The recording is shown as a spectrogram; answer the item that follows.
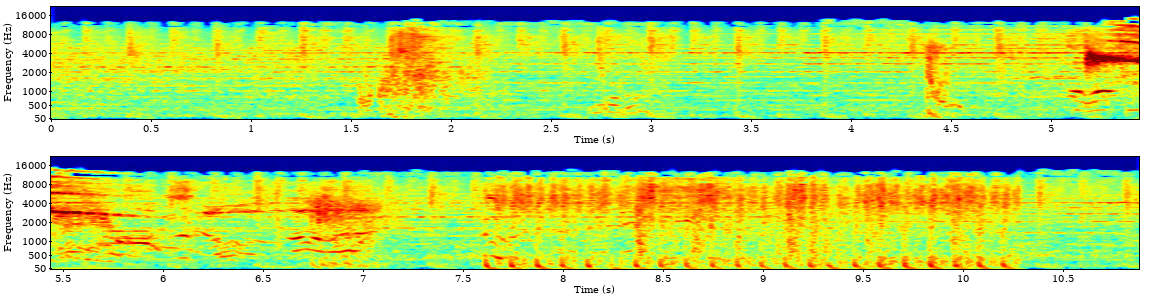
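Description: Animated action-film sound effects: sudden crashes and impacts, then, for the last couple of seconds, a fast even run of shots, about eight a second, like automatic gunfire hitting the android. Music plays underneath.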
